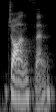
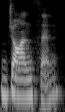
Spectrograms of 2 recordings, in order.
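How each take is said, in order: First: The second syllable has a reduced schwa vowel. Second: The second syllable has a reduced schwa vowel.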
